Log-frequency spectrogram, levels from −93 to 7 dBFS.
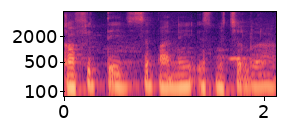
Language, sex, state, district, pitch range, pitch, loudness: Hindi, male, Chhattisgarh, Bilaspur, 125-140 Hz, 130 Hz, -19 LUFS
